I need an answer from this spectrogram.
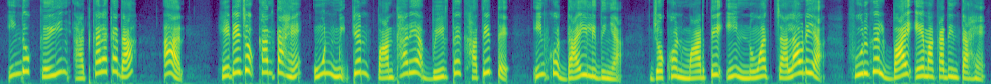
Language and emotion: Santali, angry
